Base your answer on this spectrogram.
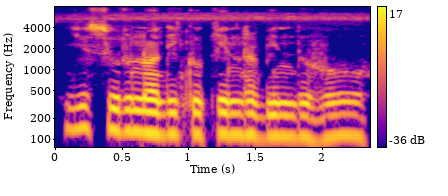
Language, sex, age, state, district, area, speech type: Nepali, male, 45-60, West Bengal, Darjeeling, rural, read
